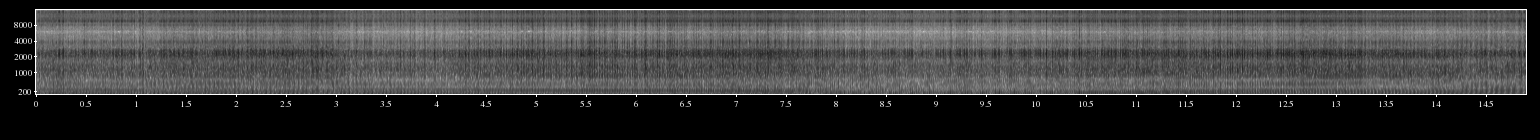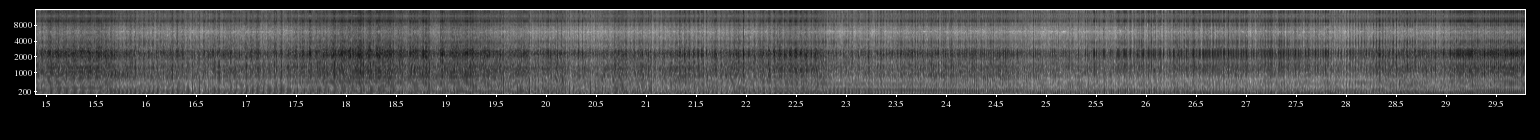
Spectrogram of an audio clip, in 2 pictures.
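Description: Ducati Panigale sport-bike engine at high revs on track, its pitch climbing through the gears with sudden drops at the upshifts. Near the end it falls away off the throttle and then climbs again. A steady rush of wind runs underneath.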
